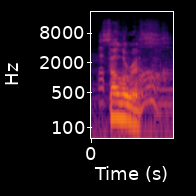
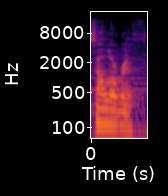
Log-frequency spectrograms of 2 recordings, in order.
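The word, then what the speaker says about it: Solarith: the heck is this solarin solarin no no it's pronounced solo rith the final part is a little tricky for humans it means hello in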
